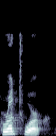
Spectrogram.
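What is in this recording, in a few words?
"gruntwork", English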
